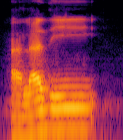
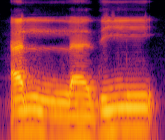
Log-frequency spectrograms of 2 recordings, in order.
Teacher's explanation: ini harus benar-benar ditunaikan tasydidnya jangan sampai dibuang ya tasdidnya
